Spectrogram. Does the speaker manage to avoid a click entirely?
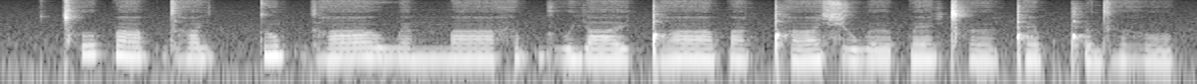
no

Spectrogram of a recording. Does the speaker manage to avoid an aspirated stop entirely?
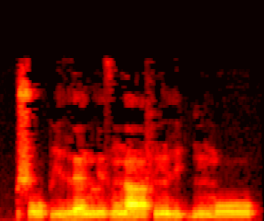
yes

